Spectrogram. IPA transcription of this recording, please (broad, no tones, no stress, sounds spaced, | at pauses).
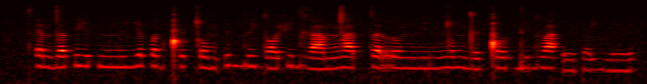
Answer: t̪ʰ ɛ m d̪ ɐ θ j i θ mː ɨ ʎ ɛ p ɐ d ǃʰ ɘ ǀ o m ʔ ɨ d d̪ ɨ j d ɔ ʃ i d ɣ a m ŋ͡ǀ a tː ɐ r o nː i m ŋ͡ǀ u m d ɘ ǃ o θ d̪ i d v a ʔ e̤ p ɛ̤ j ʎ e̤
